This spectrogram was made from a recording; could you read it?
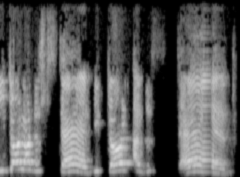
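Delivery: very high, acted crying and sobbing. Retelling what she said to her boyfriend back then, re-enacting a sobbing plea. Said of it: "I'm like sobbing".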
